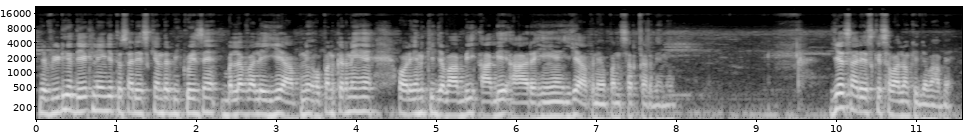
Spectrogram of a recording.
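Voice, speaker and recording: A man's voice: medium pitch, steady tone, moderate pace, a little hiss or hum. Man walking through a screen tutorial. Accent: Pakistani Urdu. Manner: repetitive, addresses listeners as sir. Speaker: online course tutor. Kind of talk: screen-recorded tutorial walkthrough.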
